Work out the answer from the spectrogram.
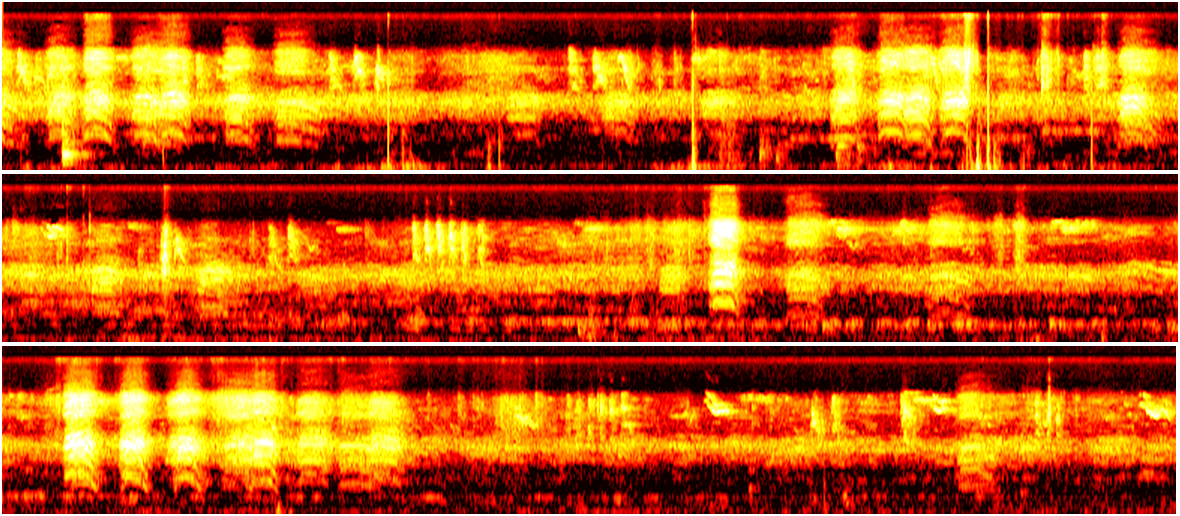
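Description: Birds calling in dense, overlapping bouts, loudest around seven to eight seconds in, at about sixteen seconds and from about twenty to twenty-three seconds, with a few dull thumps in the first eight seconds.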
